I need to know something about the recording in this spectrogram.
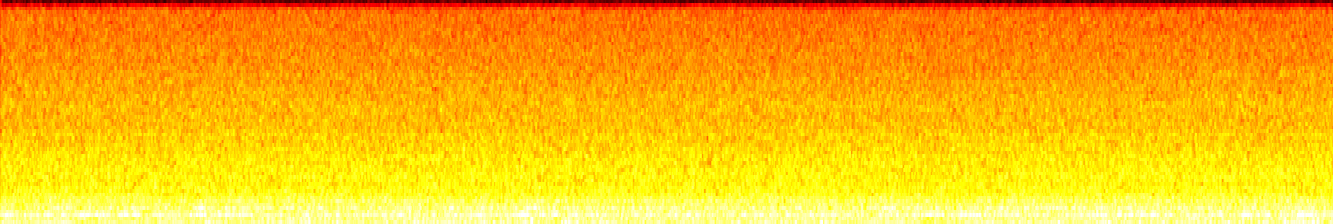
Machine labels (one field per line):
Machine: fan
